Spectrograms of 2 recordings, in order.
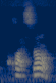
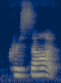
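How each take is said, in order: First: It is pronounced the French way. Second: It is pronounced the English way.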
